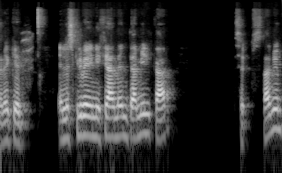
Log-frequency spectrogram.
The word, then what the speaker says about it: Amílcar: Y luego, bueno, tenía aquí anotado que, para el que quiera saberlo, Amílcar y Belisario, se ve que él escribe inicialmente Amílcar, está bien pronunciado Amílcar, ¿no?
